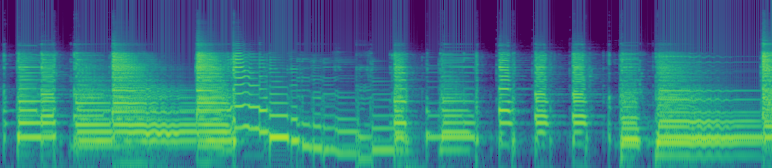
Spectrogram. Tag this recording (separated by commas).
Strum, Plucked string instrument, Musical instrument, Electric guitar, Guitar, Music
